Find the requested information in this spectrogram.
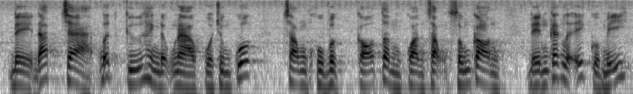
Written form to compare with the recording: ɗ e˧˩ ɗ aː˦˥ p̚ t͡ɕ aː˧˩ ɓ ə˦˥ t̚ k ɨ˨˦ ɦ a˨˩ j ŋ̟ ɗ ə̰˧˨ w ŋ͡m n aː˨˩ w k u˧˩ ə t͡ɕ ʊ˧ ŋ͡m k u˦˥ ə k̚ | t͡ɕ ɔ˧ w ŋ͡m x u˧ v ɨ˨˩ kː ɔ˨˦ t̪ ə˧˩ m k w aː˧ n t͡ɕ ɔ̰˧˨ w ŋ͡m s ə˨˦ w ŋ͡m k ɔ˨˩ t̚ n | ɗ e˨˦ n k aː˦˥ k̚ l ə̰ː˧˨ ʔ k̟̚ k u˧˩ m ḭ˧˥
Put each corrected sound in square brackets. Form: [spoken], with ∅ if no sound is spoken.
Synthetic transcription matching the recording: ɗ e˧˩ ɗ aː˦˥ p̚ t͡ɕ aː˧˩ ɓ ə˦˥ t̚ k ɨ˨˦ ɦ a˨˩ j ŋ̟ ɗ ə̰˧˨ w ŋ͡m n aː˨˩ w k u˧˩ ə t͡ɕ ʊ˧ ŋ͡m k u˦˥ ə k̚ | t͡ɕ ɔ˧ w ŋ͡m x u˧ v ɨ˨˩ kː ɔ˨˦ t̪ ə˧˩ m k w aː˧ n t͡ɕ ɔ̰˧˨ w ŋ͡m s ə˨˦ w ŋ͡m k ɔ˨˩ [∅] n | ɗ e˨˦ n k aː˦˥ k̚ l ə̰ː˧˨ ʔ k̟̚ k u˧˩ m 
